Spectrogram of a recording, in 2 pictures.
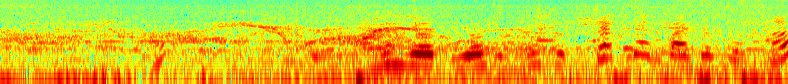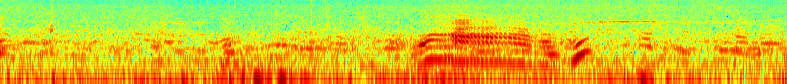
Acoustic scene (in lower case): park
